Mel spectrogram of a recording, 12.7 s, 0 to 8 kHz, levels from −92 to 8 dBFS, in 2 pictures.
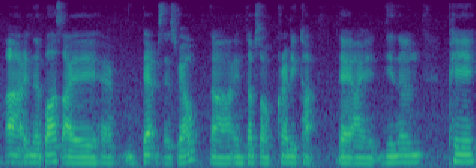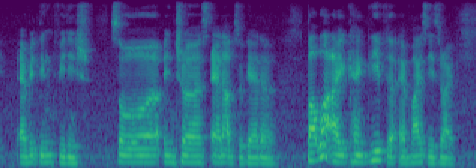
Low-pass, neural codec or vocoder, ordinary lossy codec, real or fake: none; none; none; real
